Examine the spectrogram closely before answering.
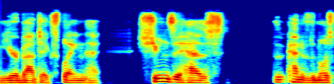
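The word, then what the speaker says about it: Xunzi: isn't considered so Orthodox his name is shunza and for people who don't read Chinese you probably don't even know how that's spelled it's spelled XU nzi Master shun is his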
